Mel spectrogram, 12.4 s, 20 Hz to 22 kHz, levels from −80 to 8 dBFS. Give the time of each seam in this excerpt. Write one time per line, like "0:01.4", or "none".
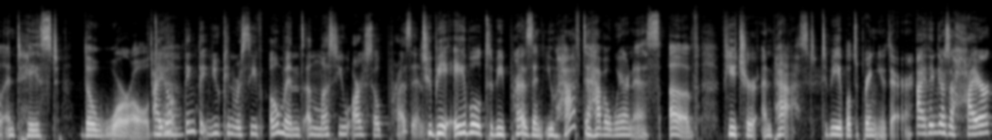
0:01.8
0:05.2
